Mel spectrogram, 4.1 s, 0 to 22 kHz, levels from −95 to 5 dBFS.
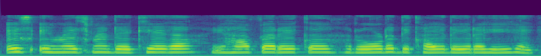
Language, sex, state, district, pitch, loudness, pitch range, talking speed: Hindi, female, Rajasthan, Jaipur, 205 Hz, -15 LUFS, 200-210 Hz, 175 wpm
